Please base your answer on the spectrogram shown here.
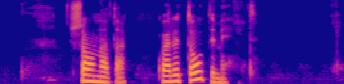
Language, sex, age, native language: Icelandic, female, 50-59, Icelandic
